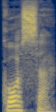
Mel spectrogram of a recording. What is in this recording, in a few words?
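thing, Spanish, male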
